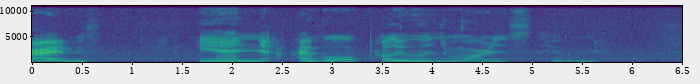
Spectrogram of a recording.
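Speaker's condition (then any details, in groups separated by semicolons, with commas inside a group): Friedreich's ataxia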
